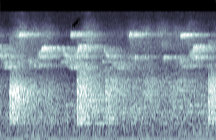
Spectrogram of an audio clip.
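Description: Chalk scratching on a blackboard as words are written, strongest in the first second. Short, repeated high chirps of small birds run behind it.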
